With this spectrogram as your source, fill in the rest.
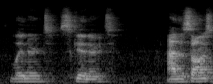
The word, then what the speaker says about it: Lynyrd Skynyrd: us this guy I did some research it's pronounced Leonard skard Leonard skard and the song is called Freebird uh this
